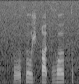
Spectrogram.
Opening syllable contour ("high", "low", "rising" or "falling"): rising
